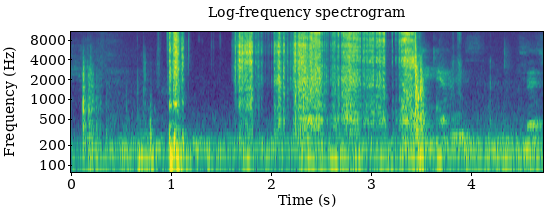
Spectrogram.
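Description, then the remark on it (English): Paper being cut with a small knife or razor: a short scratchy slice, then longer rasping strokes that rustle and crackle, with a low murmur underneath. “Oh, I have a little knife. I have a razor. I'm going to do my best to not cut myself right now.”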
